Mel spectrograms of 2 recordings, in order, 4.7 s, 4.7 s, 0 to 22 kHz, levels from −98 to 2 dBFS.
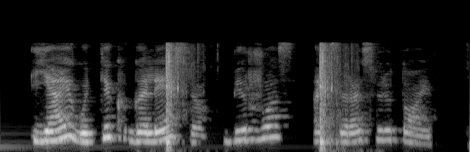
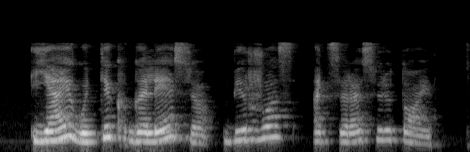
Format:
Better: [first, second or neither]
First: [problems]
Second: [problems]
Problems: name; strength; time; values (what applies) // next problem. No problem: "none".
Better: second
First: noise reduction (classical method spectral subtraction)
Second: none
